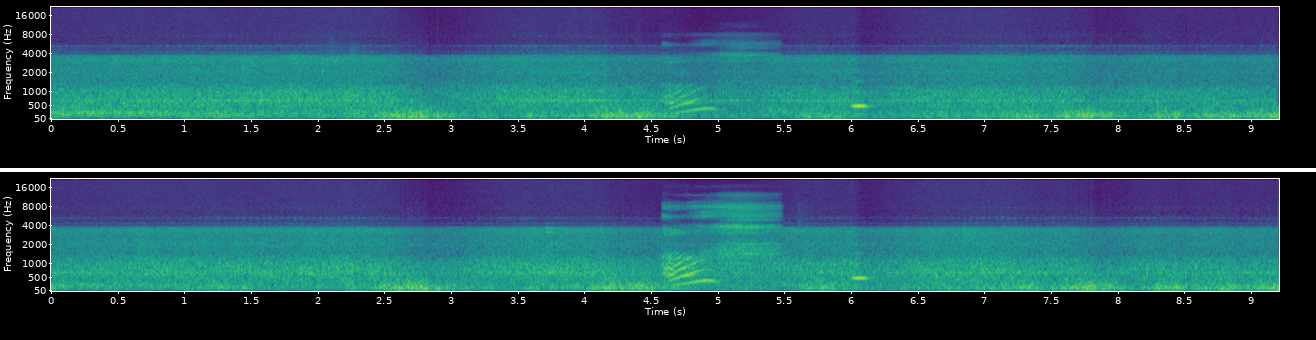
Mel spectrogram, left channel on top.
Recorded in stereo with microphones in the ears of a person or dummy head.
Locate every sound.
4.6 s laughter: 50° right (ahead or behind)
6.0 s a flute: 15° left (ahead or behind)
